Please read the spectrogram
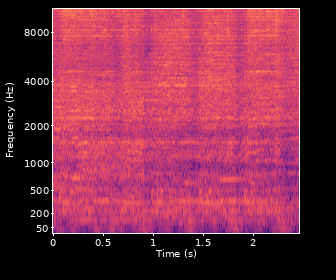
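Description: Punk rock band playing live: electric guitars and drum kit at a steady loud level, with the singer's vocals.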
